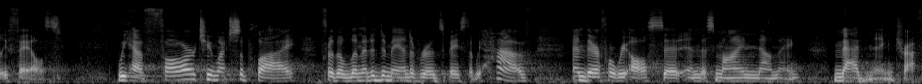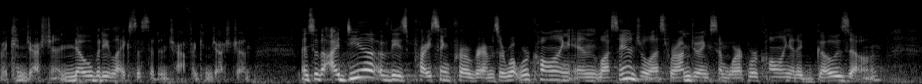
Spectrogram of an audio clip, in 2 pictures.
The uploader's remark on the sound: The best of live interviews from GreenBiz events.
